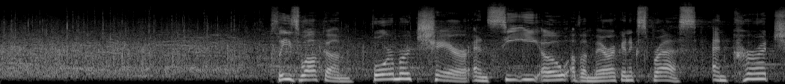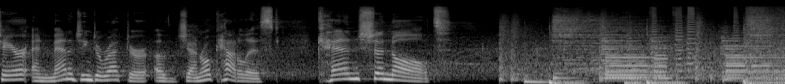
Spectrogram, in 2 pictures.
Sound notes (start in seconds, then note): 0.0 cheers and applause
